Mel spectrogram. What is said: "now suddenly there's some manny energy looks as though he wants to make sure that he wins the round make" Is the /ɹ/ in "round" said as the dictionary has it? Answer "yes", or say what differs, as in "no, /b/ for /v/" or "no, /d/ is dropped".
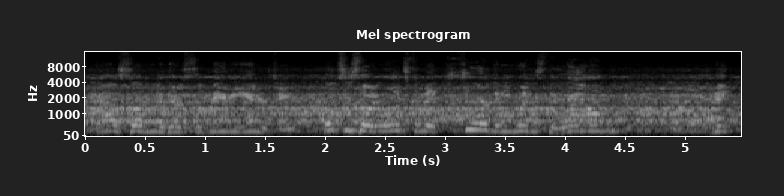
no, /l/ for /ɹ/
